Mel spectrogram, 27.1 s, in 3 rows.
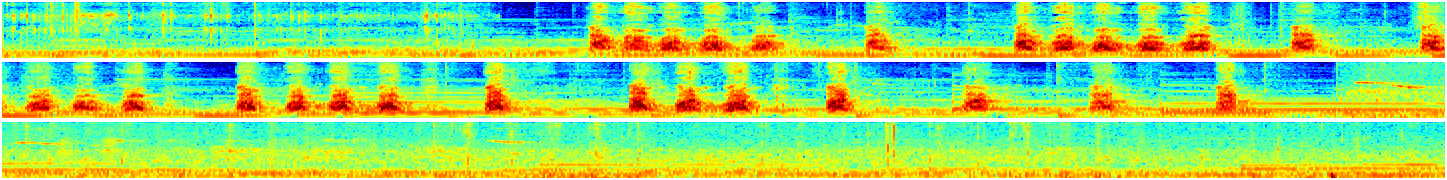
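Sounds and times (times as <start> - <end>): background music with held notes: 0.0 - 27.0
dog barking: 3.7 - 5.7, 6.3 - 20.9.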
